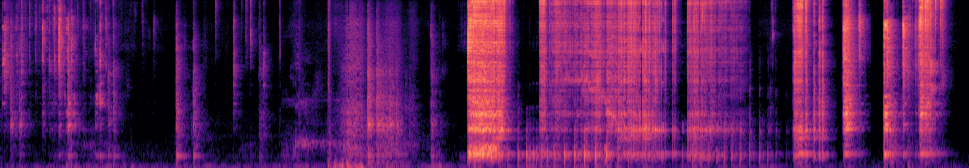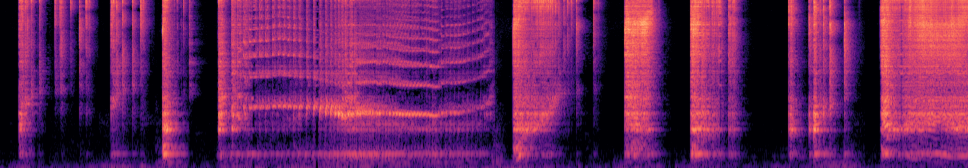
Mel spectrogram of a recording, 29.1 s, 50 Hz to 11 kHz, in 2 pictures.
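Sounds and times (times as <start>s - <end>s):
farts: 4.3s - 6.2s, 7.0s - 11.4s, 19.2s - 22.0s.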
